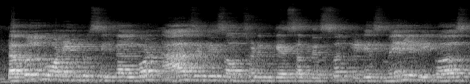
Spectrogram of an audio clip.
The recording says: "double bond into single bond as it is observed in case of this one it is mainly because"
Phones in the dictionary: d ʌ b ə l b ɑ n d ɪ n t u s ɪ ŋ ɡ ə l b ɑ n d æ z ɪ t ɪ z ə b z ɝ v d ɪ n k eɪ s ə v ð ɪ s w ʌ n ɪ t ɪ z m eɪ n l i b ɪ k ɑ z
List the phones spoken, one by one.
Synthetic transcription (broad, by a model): d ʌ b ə l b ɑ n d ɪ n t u s ɪ ŋ ɡ ə l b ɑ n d æ z ɪ t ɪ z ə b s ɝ d ɪ n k eɪ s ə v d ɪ s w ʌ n ɪ t ɪ z m eɪ n l i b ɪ k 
